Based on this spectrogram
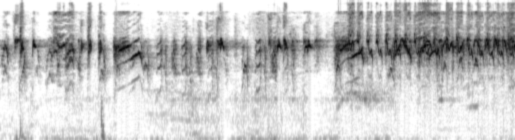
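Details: High, scratchy twittering song of a crescent-chested babbler, uneven bursts of rapid notes that swell into a denser, continuous chatter in the last two seconds.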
